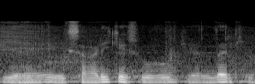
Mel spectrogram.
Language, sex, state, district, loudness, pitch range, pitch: Hindi, male, Chandigarh, Chandigarh, -17 LUFS, 100-115 Hz, 105 Hz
